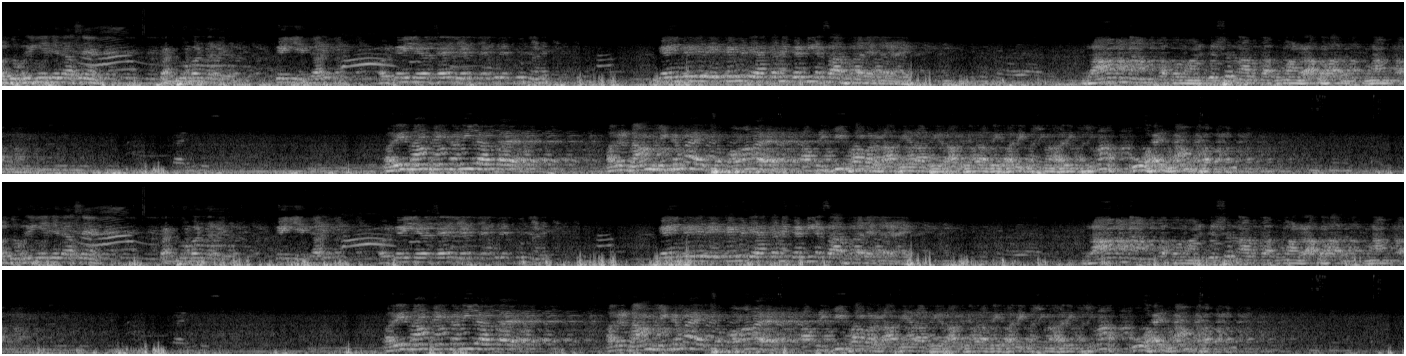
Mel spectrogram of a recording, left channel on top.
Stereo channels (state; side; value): quieter; right; 3.5 dB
